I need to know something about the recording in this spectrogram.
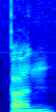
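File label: "ben", Mandarin Chinese, second tone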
